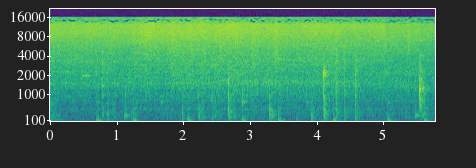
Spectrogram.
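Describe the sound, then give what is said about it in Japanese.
Bacon, added after oil and onion, sizzles steadily in a hot pot while a utensil scrapes and stirs it in repeated short clacks, fairly loud, with no talking. “そのままベーコン入れますちょっとちょいねおおちょっと結構ねなんか鍋がいい感じやから温まるまで早い”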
